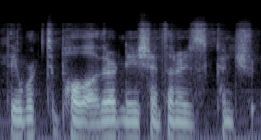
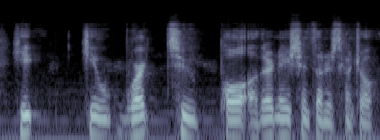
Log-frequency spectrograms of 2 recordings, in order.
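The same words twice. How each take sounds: First: Stumbling over the words; stuttering. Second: Restarting with a stammer; stammer, then push through; stuttering restart. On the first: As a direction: trip over the line nervously. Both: Real, not acted. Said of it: "This is me, like, stuttering".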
